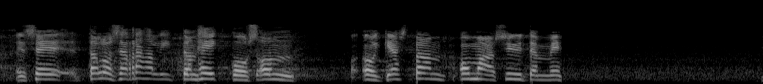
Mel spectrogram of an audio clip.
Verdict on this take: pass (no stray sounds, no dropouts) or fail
pass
